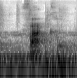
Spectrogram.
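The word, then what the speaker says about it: Phuc: Jason Wong as Fuck, P-H-U-C, Fuck, I mean, that's how you say it.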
